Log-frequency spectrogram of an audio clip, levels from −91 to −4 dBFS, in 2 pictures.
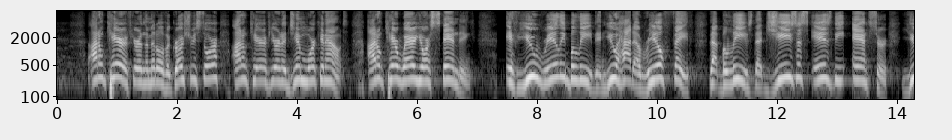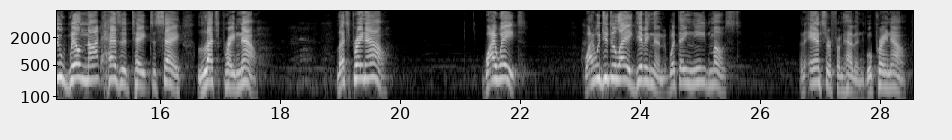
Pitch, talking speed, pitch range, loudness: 225 Hz, 160 wpm, 195-245 Hz, -26 LUFS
